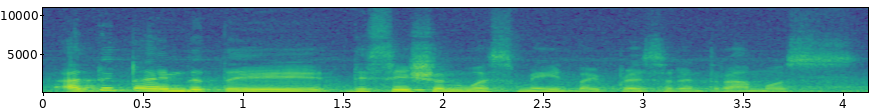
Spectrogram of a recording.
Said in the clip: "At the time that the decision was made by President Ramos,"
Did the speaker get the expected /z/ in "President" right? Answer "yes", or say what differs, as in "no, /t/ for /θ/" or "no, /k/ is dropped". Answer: no, /s/ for /z/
